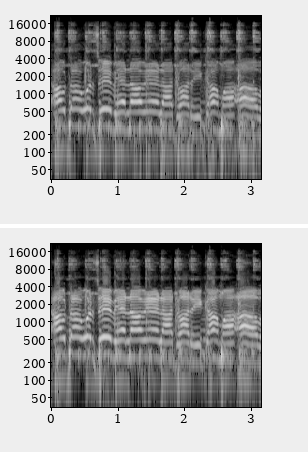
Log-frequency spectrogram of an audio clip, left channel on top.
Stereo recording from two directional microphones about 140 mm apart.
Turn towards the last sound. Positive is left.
turn(degrees=5)  # may be behind; listen again after turning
